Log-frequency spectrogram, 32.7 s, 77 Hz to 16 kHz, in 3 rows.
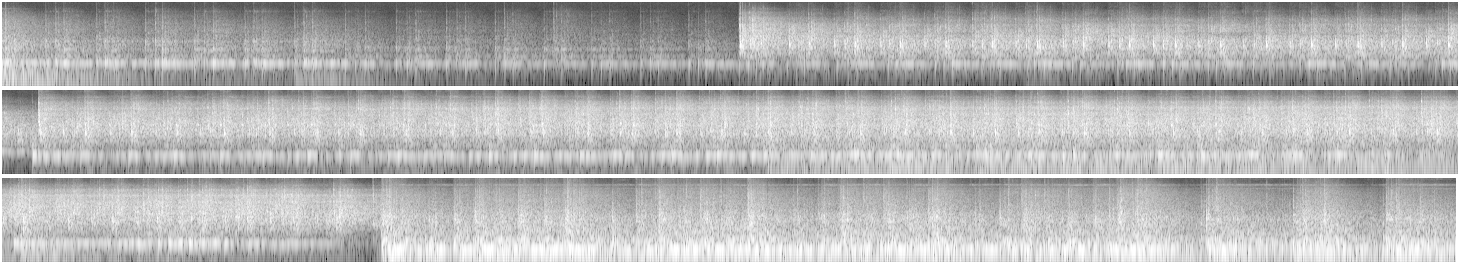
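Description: Chinese drum ensemble playing. After a loud stroke comes a quieter passage, then rapid drumming from about five seconds in that builds steadily as more drums join. The full ensemble comes in loud about 25 seconds in.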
